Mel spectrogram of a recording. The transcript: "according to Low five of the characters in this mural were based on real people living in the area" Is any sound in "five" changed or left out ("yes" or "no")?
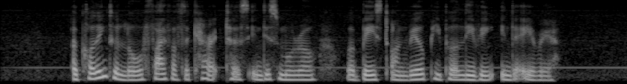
no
